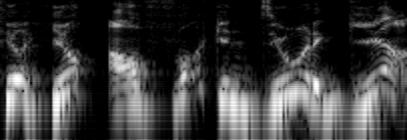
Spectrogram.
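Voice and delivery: high, bouncing cartoon-like delivery. Quoting a parody video, the speaker does the line in a Goofy voice. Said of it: "Goofy voice".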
